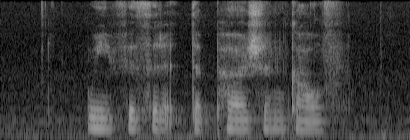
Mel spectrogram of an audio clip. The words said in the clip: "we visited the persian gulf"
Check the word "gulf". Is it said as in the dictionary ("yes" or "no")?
yes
